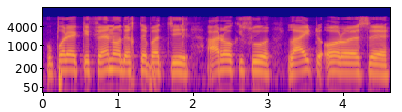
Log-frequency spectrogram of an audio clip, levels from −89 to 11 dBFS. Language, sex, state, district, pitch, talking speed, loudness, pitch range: Bengali, male, Assam, Hailakandi, 155 Hz, 115 wpm, -16 LUFS, 145-165 Hz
